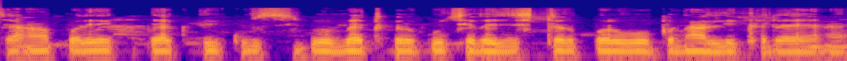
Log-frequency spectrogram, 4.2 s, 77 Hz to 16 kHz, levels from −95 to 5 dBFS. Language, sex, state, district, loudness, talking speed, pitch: Hindi, male, Bihar, Vaishali, -17 LUFS, 210 wpm, 95 Hz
